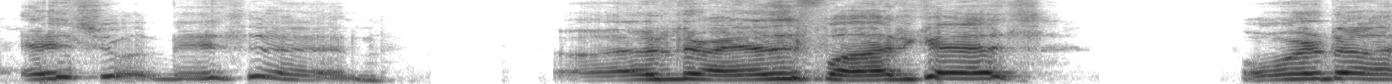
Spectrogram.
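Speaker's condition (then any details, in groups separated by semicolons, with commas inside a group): Friedreich's ataxia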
